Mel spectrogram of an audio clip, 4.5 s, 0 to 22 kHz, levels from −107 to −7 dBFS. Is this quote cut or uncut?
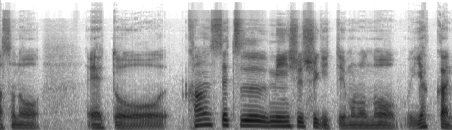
uncut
